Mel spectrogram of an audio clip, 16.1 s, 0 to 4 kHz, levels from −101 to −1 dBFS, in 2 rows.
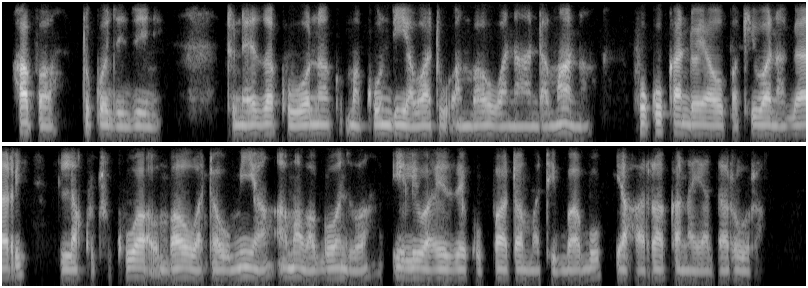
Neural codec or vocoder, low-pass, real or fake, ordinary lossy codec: none; 3.6 kHz; real; Opus, 16 kbps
